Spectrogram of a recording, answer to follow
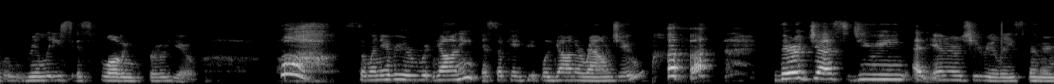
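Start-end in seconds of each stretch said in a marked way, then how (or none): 2.8-3.3 audible relaxed sigh. Real, not acted. Loud sigh. 6.5-7.5 laughing. Real, not acted.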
